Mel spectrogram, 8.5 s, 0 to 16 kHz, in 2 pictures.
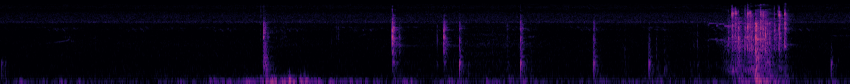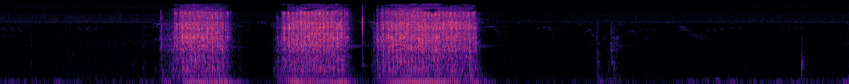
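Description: A WorkPro 3/8-inch drive cordless ratchet running in three short trigger pulls between about five and six and a half seconds in, after a briefer pull a little earlier, turning a fastener on a metal bracket. Light clicks and knocks of handling fall in between.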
